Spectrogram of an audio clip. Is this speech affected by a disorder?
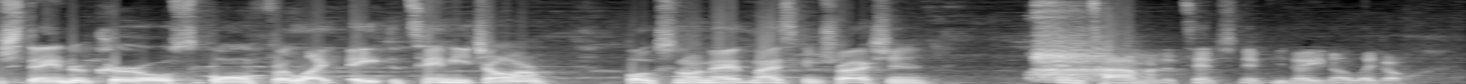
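No.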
